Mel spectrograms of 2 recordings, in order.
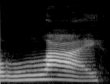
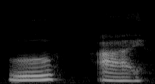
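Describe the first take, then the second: First: Said in the usual way. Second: L-I as a soft "lll", pause, then "eye"; sounded out. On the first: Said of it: "I'm gonna say a word". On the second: Shown as a demonstration. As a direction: tap out L-I in two separate sounds, "l... eye". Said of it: "we're gonna tap out the sounds".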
